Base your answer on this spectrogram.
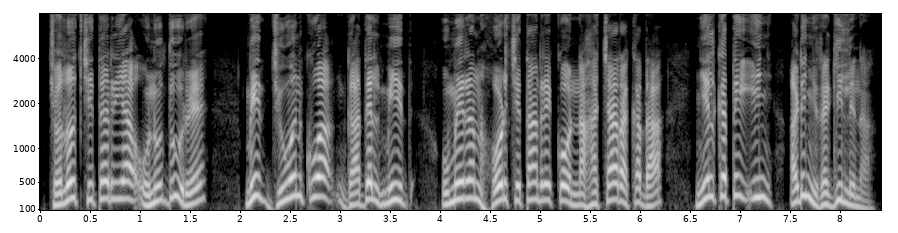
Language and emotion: Santali, angry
